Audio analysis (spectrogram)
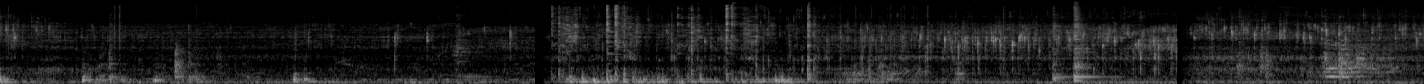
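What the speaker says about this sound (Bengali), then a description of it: "কড়াইতে তেল দিয়ে আমি আলুটাকে ভেজে নেব।" Potatoes frying in mustard oil in a wok, a steady broadband sizzle with clattering stirs that runs through the clip, briefly cut twice, with no talking.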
